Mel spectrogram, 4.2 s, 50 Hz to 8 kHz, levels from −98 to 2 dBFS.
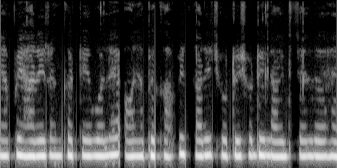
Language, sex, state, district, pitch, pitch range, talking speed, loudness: Hindi, female, Chandigarh, Chandigarh, 270 Hz, 265-275 Hz, 240 wpm, -13 LUFS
